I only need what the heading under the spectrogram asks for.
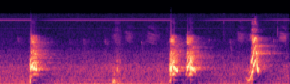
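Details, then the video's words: Dachshunds after a squirrel give sharp yapping barks, a single bark, then a quick double bark and a final rising yelp, with quiet background noise between. "Dachshunds after squirrel"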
